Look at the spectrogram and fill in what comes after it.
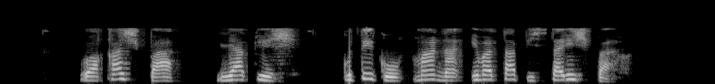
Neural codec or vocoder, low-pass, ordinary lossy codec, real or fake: none; 5.4 kHz; AAC, 24 kbps; real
